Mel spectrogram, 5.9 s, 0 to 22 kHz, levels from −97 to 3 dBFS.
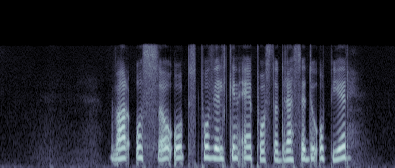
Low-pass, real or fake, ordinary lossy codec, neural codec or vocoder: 7.2 kHz; fake; none; codec, 16 kHz, 6 kbps, DAC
